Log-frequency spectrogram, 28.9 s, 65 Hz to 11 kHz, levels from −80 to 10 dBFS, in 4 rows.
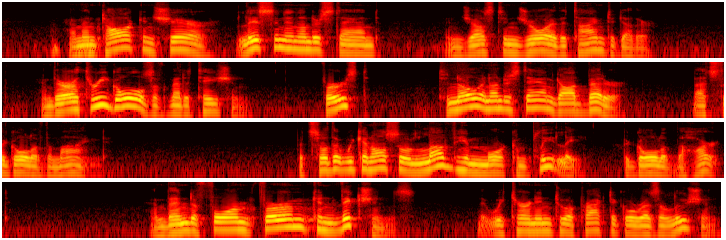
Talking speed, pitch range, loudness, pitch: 130 wpm, 105-145 Hz, -25 LUFS, 125 Hz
